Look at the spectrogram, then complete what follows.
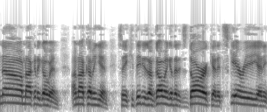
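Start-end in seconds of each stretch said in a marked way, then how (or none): none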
